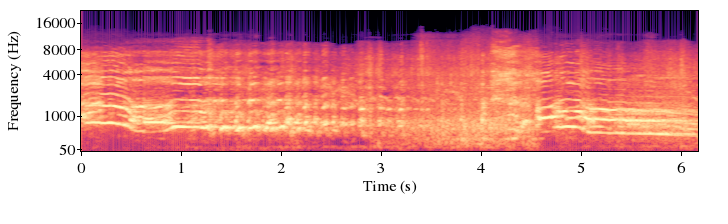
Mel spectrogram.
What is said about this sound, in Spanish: Guiado por los gritos o aullidos, avanza cauteloso.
